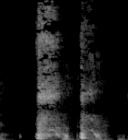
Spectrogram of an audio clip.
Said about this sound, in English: I'm going yep. to have a cough here, mate. Yep. No, you can have a cough.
